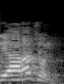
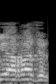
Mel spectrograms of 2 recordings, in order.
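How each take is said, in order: First: يا رجل with no article, said plainly; صواب: يا رجل; correct form. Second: يا الرجل said with the article al, as the wrong form; خطأ: يا الرجل. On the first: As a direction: say يا رجل dropping al after يا. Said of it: "بل نقول". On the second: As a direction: say يا الرجل keeping al after يا. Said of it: "لا نقول". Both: Shown as a demonstration.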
